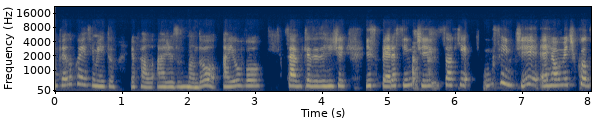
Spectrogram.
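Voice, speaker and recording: A young woman with a Brazilian accent telling a faith testimony in casual chat, animated, with many fillers. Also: sits high, lo-fi sound. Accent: Brazilian Portuguese. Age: young adult.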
